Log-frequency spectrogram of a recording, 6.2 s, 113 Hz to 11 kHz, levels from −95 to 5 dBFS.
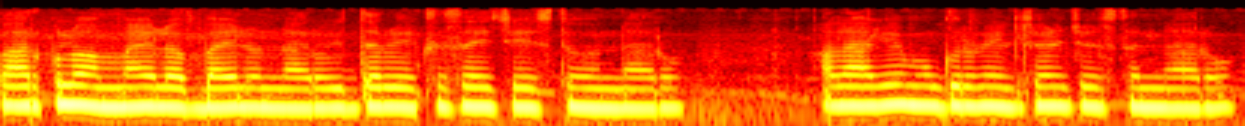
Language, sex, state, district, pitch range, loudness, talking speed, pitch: Telugu, female, Telangana, Mahabubabad, 225-240 Hz, -13 LUFS, 125 wpm, 230 Hz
